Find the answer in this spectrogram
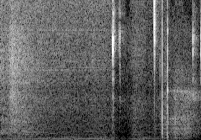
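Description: Near silence: faint room tone with a few soft, brief clicks, one about a second in and a couple more shortly after.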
